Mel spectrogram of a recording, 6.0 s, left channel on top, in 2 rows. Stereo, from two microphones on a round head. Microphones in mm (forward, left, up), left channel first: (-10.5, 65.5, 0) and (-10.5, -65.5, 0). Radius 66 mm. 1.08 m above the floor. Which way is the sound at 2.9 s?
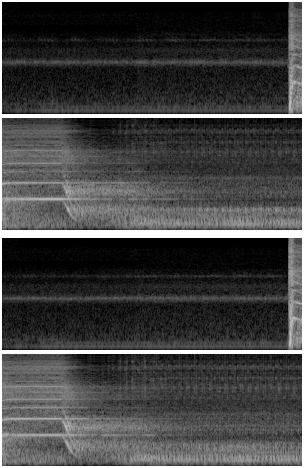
50° right (ahead or behind).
